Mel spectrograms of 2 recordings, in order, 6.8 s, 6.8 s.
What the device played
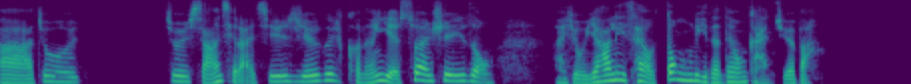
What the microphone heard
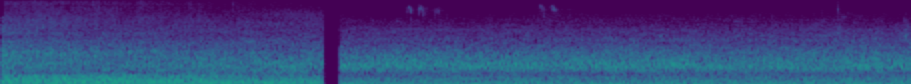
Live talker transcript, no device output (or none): none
